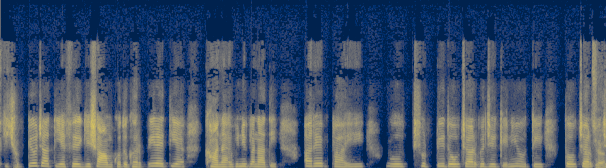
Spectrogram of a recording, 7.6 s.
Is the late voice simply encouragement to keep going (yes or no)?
yes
